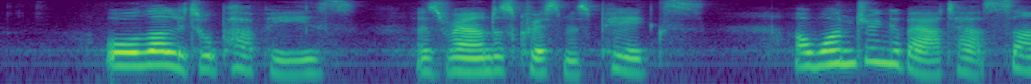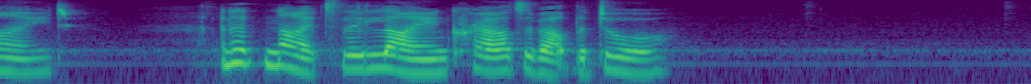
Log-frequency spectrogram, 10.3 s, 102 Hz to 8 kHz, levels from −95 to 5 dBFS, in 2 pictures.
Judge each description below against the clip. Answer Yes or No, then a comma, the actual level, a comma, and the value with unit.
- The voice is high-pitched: Yes, high, 210 Hz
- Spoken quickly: No, slow, 135 wpm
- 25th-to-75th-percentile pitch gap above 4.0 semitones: Yes, wide, 5.5 semitones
